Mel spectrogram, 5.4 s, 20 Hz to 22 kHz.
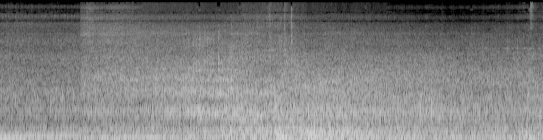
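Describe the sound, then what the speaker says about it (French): A Porsche 911 Turbo S of the 991 generation pulls away on a street in Monaco. Its engine note is loud and close and rises steadily, against a broad rumble of surrounding traffic. "911 Turbo S qui est sur le départ, les phases 991"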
